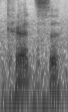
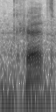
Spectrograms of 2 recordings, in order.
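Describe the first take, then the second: First: The final consonant sound is clearly pronounced. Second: The final consonant sound is left silent. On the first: "but it might be Kretz" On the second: "you don't necessarily pronounce like the last letter, so it might be Kretz"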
